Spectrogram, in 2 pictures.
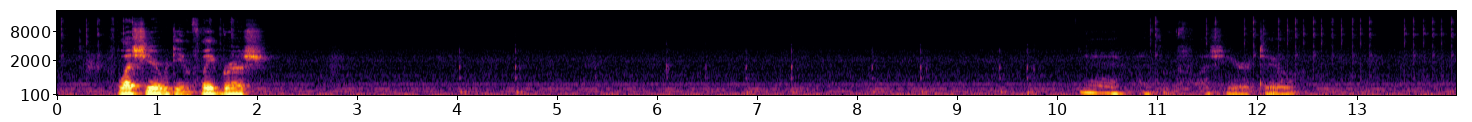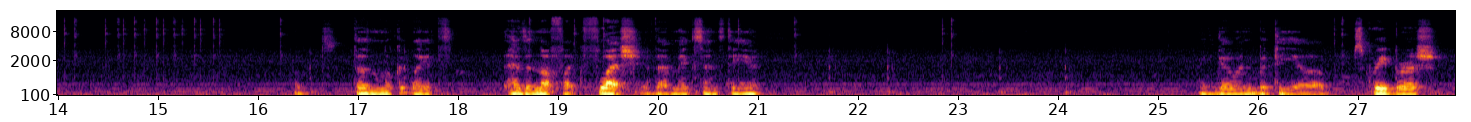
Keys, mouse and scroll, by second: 0.3 click, 0.4 click, 0.7 click, 0.8 double click, 1.4 click, 1.6 double click, 1.8 double click, 4.0 middle click, 4.7 scroll up 1, 5.3-5.7 scroll down 1, 6.4 scroll down 1, 6.9 middle click, 6.9 scroll down 1, 7.3 scroll up 1, 8.2 middle click, 8.2 scroll down 1, 8.5 scroll up 1, 9.5 middle click, 9.5 scroll down 1, 9.7 scroll up 1, 10.9 click, 11.0 click, 11.5 click, 11.6 click, 11.9 click, 12.0 click, 12.1 click, 12.2 double click, 12.3 click, 12.4 click, 12.5 click, 12.6 double click, 12.7 click, 12.7 click, 12.8 click, 12.9 double click, 13.0 double click, 13.1 double click, 13.5 double click, 13.5 double click, 13.7 double click, 13.7 double click, 13.8 double click, 13.9 double click, 14.1 double click, 14.1 double click, 14.5 double click, 14.6 double click, 14.6 double click, 14.7 double click, 14.9 double click, 15.0 double click, 15.0 double click, 15.1 double click, 15.2 double click, 15.4 double click, 15.4 double click, 15.5 double click, 15.6 double click, 16.5 middle click, 17.9 click, 19.2 click, 19.8 middle click, 20.8 click, 21.7 middle click, 22.8 click, 22.9 click, 23.4 middle click, 26.8 click, 26.8 click, 27.1 middle click.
